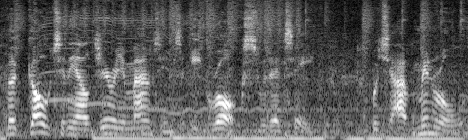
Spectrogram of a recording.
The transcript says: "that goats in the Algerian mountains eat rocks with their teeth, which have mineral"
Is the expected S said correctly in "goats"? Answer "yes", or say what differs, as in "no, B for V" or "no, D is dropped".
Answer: no, S is dropped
